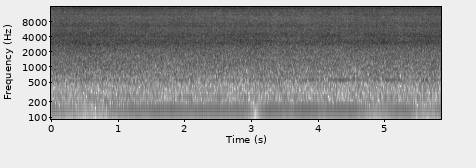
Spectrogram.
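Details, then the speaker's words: Nissan Skyline R34 six-cylinder smooth, even idle with steady hum, no misfires or popping, after cleaning water-flooded spark plugs and coil packs that caused misfiring; engine not yet warmed up. "so for the car is really nice uh good i haven't hear any uh misfires usually when you turn it on it will sound like a kind of like a motorcycle"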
